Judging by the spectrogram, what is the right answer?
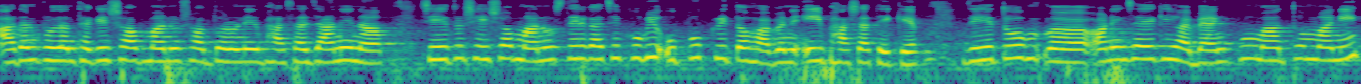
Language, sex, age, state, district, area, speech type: Bengali, female, 18-30, West Bengal, Paschim Medinipur, rural, spontaneous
